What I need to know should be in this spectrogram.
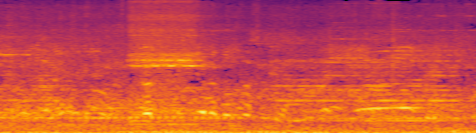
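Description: A knife scrapes scales off a fish in quick, rasping strokes.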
